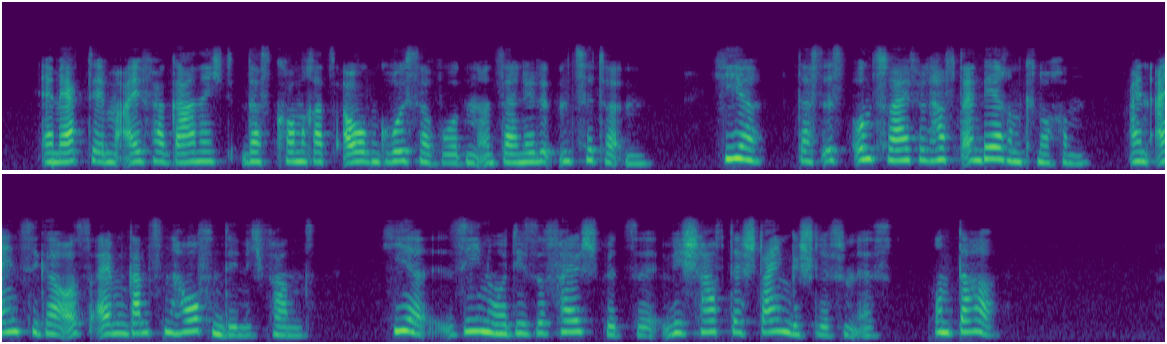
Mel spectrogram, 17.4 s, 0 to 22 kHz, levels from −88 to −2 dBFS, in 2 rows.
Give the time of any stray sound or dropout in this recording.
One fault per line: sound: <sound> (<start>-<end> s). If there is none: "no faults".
no faults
